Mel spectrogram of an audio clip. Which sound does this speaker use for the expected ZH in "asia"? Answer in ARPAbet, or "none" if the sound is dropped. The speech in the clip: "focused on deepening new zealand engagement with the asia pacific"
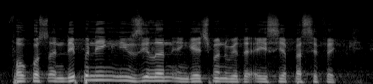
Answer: S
